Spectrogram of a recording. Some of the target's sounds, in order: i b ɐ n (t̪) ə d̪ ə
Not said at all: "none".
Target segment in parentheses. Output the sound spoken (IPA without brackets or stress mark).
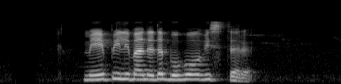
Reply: d̪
